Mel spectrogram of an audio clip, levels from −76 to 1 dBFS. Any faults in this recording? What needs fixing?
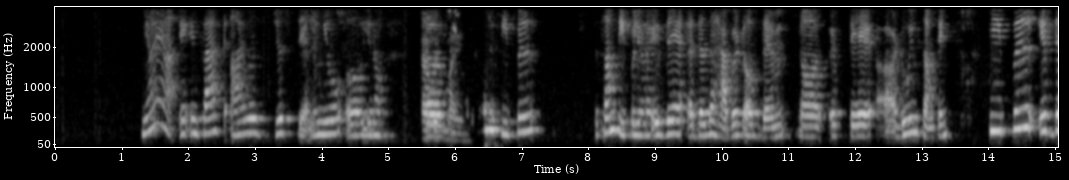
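Echo leak at 4.05, 5.86, 6.5 and 13.56 s: a delayed copy of the speech returns 379 ms late, roughly 10 to 30 dB below it. It is likely leakage from the far-end loudspeaker that the echo canceller did not fully remove. To prevent it, give the far end's echo canceller a correct delay estimate or have that side use a headset.

Speech suppressed in double talk from 5.97 to 6.5 s: the speech dips by up to about 35 dB for roughly half a second while the echo at 5.86 s overlaps it. This is likely an echo canceller treating simultaneous talk as echo and attenuating both. To prevent it, tune the canceller's double-talk detection so it holds near-end speech through overlaps instead of suppressing it.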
